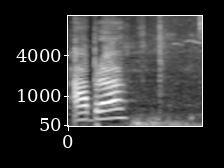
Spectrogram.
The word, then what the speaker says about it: Abra: it's Abra. That's how you Abra?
